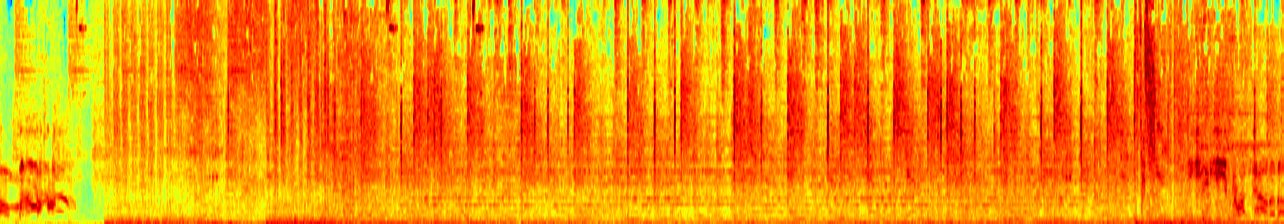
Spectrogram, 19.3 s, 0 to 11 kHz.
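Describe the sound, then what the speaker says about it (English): A mech's ammunition cooks off in a MechWarrior 5 Solaris arena battle: a heavy booming explosion erupts after a short lull, followed by a long, loud, rumbling roar of crashes and bursts that persists throughout. "Wow, that ammo just cooked off."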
